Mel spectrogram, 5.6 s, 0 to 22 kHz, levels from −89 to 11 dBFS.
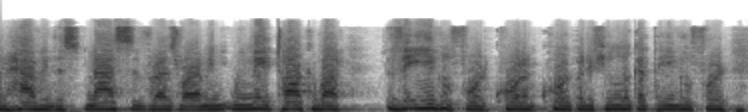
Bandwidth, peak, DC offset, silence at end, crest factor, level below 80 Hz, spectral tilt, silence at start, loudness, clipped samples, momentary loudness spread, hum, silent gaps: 11 kHz; 0 dBFS; 3%; 0 s; 6 dB; -26 dBFS; -5 dB/octave; 0 s; -5 LUFS; 2%; 3 LU; none; none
